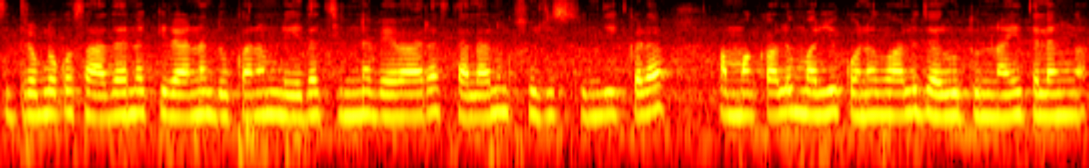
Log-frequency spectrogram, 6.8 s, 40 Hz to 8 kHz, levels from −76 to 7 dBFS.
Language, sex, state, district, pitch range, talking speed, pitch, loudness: Telugu, female, Telangana, Mahabubabad, 210-220 Hz, 150 wpm, 215 Hz, -14 LUFS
